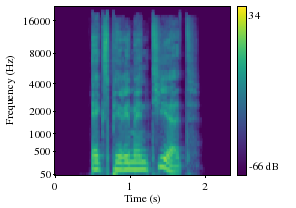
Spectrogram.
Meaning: 1. past participle of experimentieren 2. inflection of experimentieren: third-person singular present 3. inflection of experimentieren: second-person plural present
- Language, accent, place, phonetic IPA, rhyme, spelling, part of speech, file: German, Germany, Berlin, [ɛkspeʁimɛnˈtiːɐ̯t], -iːɐ̯t, experimentiert, verb, De-experimentiert.ogg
